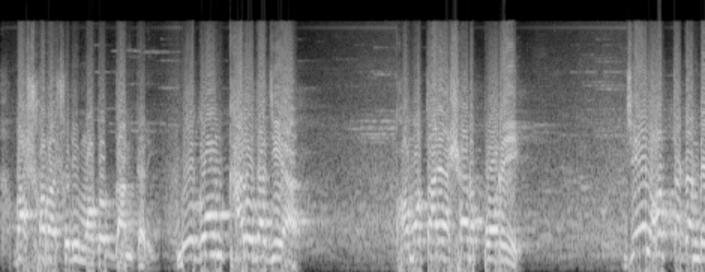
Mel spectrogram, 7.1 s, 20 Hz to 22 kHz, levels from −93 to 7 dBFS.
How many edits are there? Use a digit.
1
